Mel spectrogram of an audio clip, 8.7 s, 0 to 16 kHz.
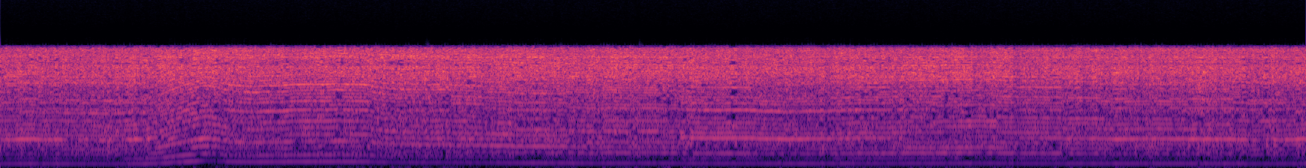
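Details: Husqvarna 142 40cc chainsaw, start on choke only (no primer bulb), before carb tweak: fast buzzing idle sags and catches once early, then settles steady; slight idle stumble, carb adjustment planned.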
